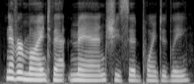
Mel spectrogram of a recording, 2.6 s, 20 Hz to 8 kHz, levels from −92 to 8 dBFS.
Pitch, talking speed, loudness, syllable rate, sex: 180 Hz, 160 wpm, -15 LUFS, 4.1 syllables/s, female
